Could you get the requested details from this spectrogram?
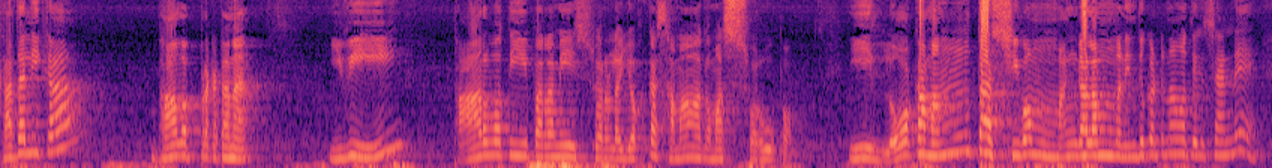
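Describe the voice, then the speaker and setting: A man giving a devotional discourse in an animated way, often putting questions to his listeners. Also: high voice, slow, pauses often. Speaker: spiritual speaker.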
